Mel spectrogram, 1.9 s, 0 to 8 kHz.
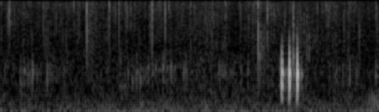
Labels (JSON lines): {"label": "biophony, damselfish", "recorder": "SoundTrap 500"}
